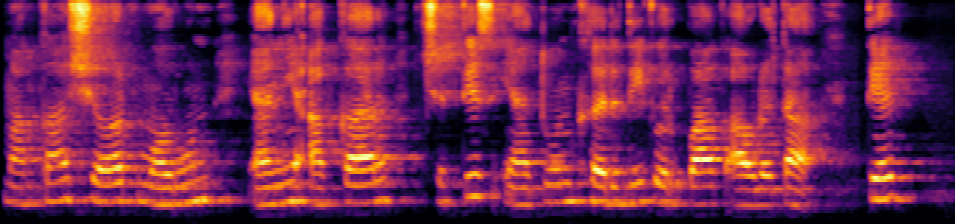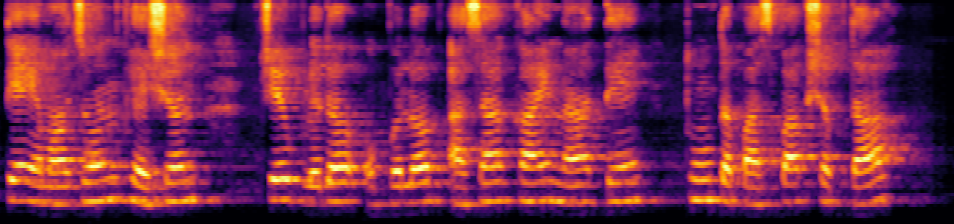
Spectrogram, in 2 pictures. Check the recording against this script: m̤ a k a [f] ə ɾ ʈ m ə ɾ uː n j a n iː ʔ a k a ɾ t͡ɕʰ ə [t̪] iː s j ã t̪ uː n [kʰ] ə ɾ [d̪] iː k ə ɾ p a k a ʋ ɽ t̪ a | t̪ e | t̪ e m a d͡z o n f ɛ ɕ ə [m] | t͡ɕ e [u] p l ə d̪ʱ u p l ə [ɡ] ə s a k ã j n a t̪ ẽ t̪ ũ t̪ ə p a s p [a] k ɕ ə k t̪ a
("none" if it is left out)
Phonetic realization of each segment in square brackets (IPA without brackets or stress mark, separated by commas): ɕ, t̪, kʰ, d̪, n, u, b, a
